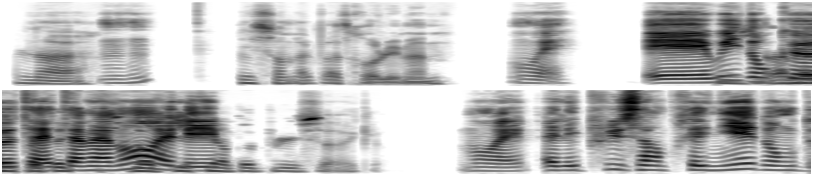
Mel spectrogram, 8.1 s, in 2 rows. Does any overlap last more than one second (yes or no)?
yes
